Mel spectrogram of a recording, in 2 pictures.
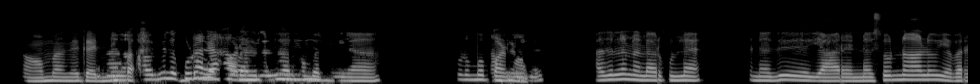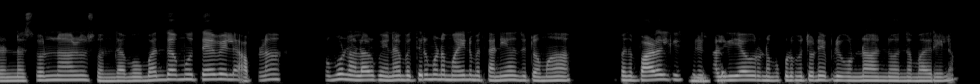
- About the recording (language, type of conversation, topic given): Tamil, podcast, ஒரு பாடலை நீங்கள் மீண்டும் மீண்டும் கேட்க வைக்கும் காரணம் என்ன?
- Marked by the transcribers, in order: drawn out: "வந்துட்டு"; singing: "யார் என்ன சொன்னாலும், எவர் என்ன சொன்னாலும் சொந்தமோ! பந்தமோ! தேவையில்ல"; other background noise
